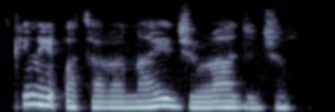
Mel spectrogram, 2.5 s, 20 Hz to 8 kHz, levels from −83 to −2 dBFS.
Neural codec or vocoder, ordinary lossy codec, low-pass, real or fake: none; none; none; real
